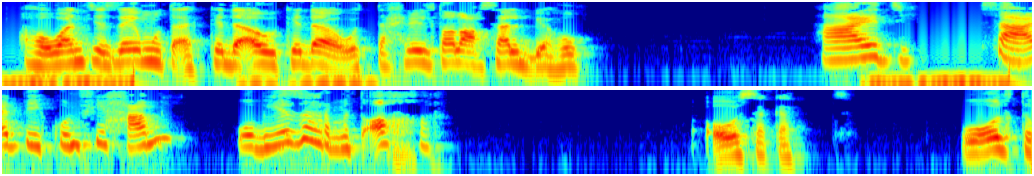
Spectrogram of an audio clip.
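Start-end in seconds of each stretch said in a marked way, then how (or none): 4.1-7.4 higher wife voice giving in; wife agreeing. Retold or imitated. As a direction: answer as the wife, pitched up. Wife voiced in retold story. (صوت الزوجة وهي بتوافق)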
